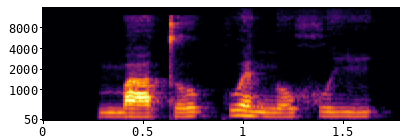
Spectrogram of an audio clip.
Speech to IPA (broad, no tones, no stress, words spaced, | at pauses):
mat̪ʊ kʷɛn̪oxʷi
